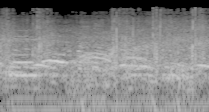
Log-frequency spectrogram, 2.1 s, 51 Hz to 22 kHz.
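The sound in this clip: About 500 people gather at Torra's arrival at court: a continuous din of crowd voices, with scattered shouts and cheers rising above it.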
